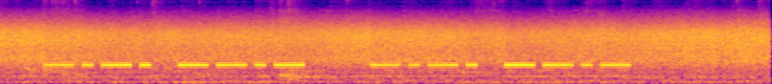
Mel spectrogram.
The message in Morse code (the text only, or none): CQ CQ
